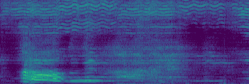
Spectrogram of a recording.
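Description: A woman's brief, loud wailing cry a quarter-second in, followed by a fainter, breathy trailing sound.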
